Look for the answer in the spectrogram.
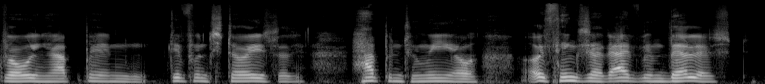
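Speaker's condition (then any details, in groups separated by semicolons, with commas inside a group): Cerebral palsy; cerebral palsy since childhood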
